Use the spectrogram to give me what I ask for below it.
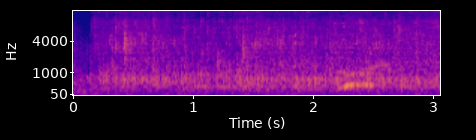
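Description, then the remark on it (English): Water pours steadily from an old water bottle to give drinking water, a continuous splashing hiss lasting a few seconds, with a brief gurgling rise near the end. “I'm putting this old water bottle in it.”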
